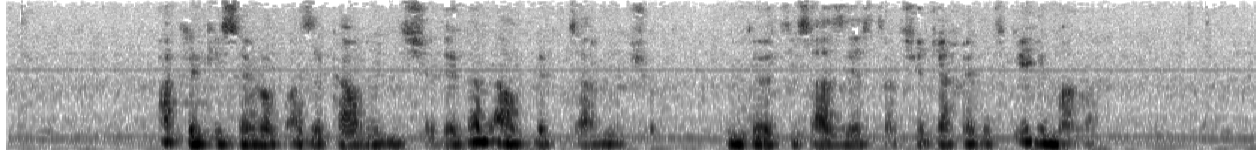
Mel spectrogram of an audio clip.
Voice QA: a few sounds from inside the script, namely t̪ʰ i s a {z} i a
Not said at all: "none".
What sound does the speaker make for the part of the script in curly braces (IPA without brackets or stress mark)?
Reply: z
